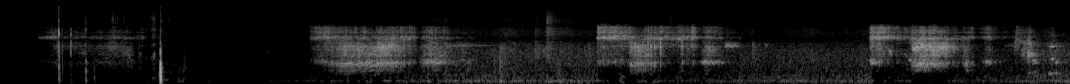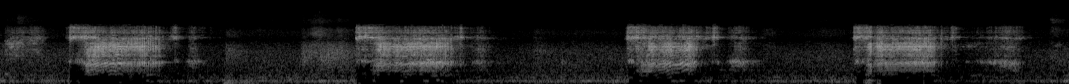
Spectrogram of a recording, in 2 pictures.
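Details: Snoring in slow motion, harsh raspy snores repeating steadily about 22 a minute, each lasting a second or two.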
